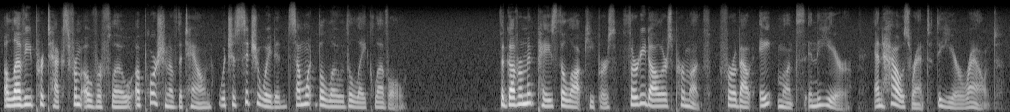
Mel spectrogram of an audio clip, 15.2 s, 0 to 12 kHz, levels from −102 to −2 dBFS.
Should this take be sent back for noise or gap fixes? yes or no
no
